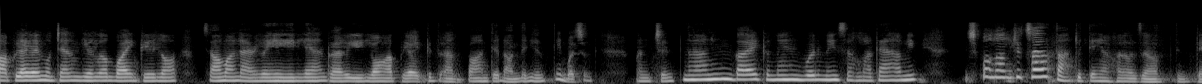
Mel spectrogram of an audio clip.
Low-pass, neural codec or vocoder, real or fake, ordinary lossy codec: 7.2 kHz; codec, 16 kHz, 0.5 kbps, FreqCodec, larger model; fake; MP3, 32 kbps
